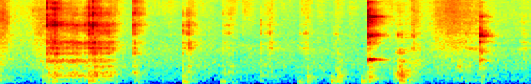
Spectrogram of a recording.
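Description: Steel hex nuts being turned by hand along a threaded steel rod, with light scraping and a few small metallic clicks and clinks. The sharpest clink comes about three and a half seconds in.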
